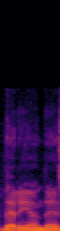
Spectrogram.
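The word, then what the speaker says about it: perjantai: Og den berjandai skrives med p, men uttales med b.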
